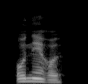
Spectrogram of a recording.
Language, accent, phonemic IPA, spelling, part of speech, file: French, France, /ɔ.ne.ʁø/, onéreux, adjective, LL-Q150 (fra)-onéreux.wav
- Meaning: 1. onerous 2. expensive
